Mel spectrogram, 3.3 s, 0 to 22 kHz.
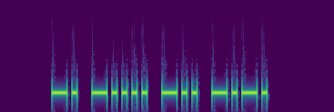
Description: Morse code, heard as a keyed tone, about 25 wpm, 700 Hz. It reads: N6DC
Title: Speed Racing - USA 1x2 Call Signs 20wpm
